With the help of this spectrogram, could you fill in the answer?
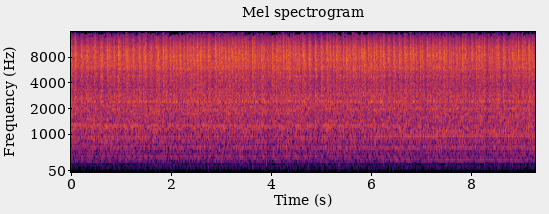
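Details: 1997 Ski-Doo MX-Z 440 fan-cooled two-stroke snowmobile, about 12K km, after replacing cracked carb flange (air leak) with new old stock flanges; fast crisp ring-ding holding steady idle, no hunting or surging; normal two-stroke idle.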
